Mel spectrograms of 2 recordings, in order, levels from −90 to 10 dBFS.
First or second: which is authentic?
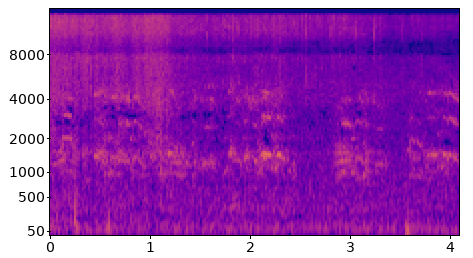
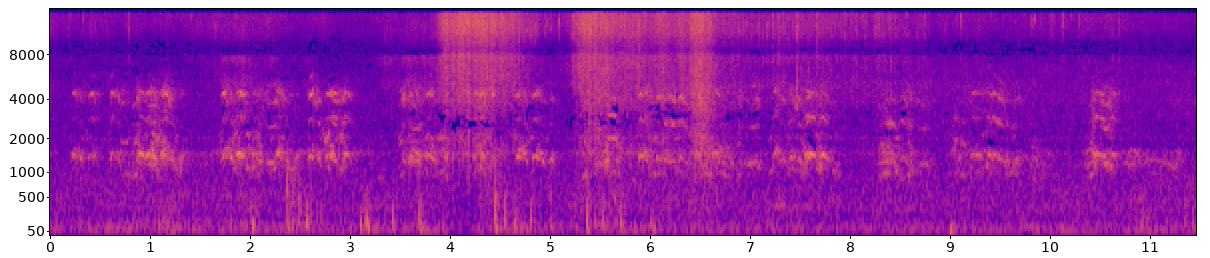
second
